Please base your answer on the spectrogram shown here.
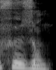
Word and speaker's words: faisons: Nous faisons. Écoute bien la prononciation. Faisons.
